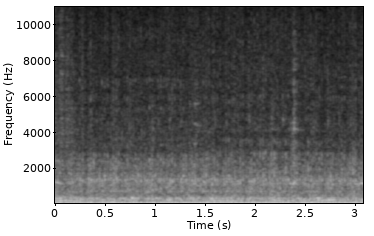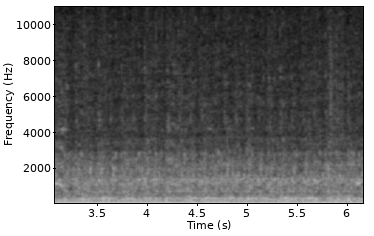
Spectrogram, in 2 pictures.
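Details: Caterpillar D2 #5J1113 diesel crawler after swapping the leaking number 3 injector for another: loud, deep, even idle at about three pulses a second, the intermittent pop gone; owner says it sounds better than ever since it ran.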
